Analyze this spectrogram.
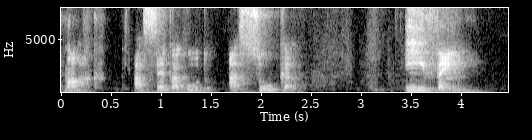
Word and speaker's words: hífen: Hífen, N, termina em N, 2 syllables, paroxítona, então, pé, hífen.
